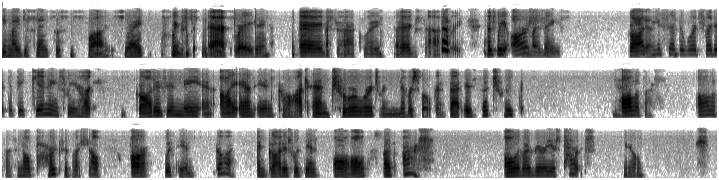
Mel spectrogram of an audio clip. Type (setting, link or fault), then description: link, phone line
